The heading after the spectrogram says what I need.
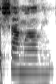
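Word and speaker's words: Chamuel: I say Shamuel. Some people might pronounce it Shamu.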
